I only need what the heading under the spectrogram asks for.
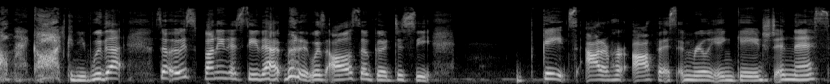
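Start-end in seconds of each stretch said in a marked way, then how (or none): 0.0-1.3 acted-out excited whisper. Describing people up close reacting to Castle, mimicking them whispering. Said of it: "they're all up close whispering".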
